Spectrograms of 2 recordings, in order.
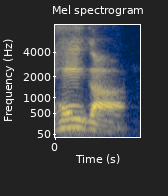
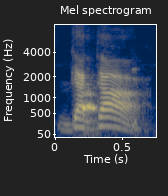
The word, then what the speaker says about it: Hagar: This is why I said that, you know, about Sarah and Hagar. I'm up on Sarah. You know what I mean? I'm up on Gagar. Right? It's Gagar.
